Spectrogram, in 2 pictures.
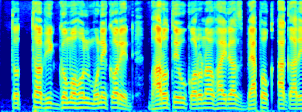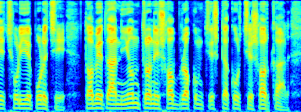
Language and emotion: Bengali, neutral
